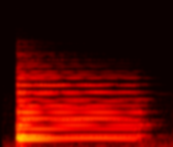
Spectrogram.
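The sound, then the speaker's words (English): A diminished triad sounded as one harmonic chord, all three notes struck together and held for under two seconds before fading out cleanly. “First, we have the diminished triad. It sounds like this.”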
